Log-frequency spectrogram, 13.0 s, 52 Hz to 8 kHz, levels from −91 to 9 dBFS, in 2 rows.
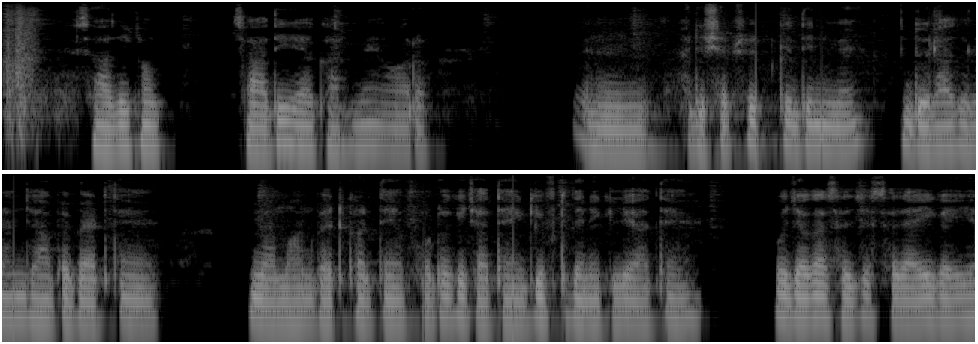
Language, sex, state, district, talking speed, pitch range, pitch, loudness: Hindi, male, Jharkhand, Jamtara, 170 wpm, 90-100 Hz, 95 Hz, -43 LUFS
